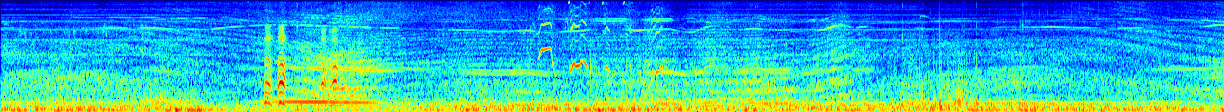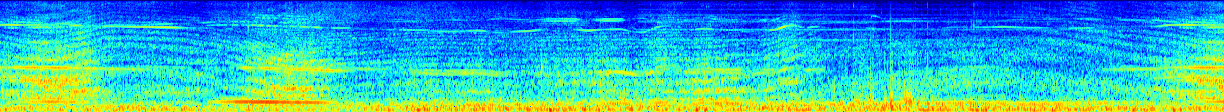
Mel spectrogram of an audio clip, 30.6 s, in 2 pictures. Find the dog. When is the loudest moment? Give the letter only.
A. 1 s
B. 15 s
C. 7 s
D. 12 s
C.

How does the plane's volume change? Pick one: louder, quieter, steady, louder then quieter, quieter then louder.
steady.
